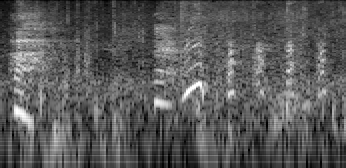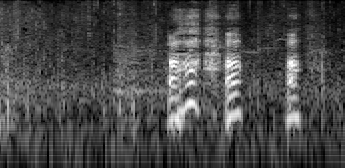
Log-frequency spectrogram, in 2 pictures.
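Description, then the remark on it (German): Loud, ongoing rustling among densely packed, leafy trees in the rain, with bursts of odd, sweeping bird chirps that rise and fall in pitch, clustered at the start and again near the end. “Ja, da war ein lautes Rascheln und ein merkwürdiges Vogelgezwitscher.”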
